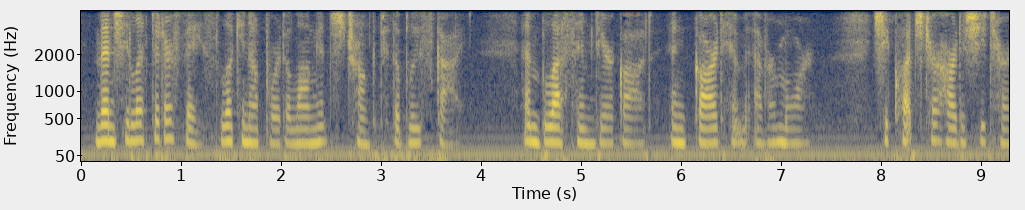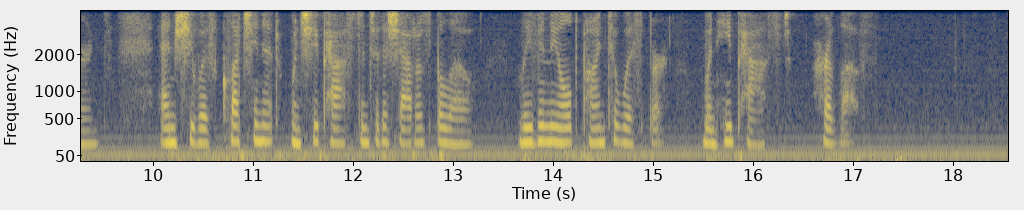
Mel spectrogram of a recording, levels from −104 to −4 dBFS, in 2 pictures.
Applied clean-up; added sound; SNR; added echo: none; none; none; none.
